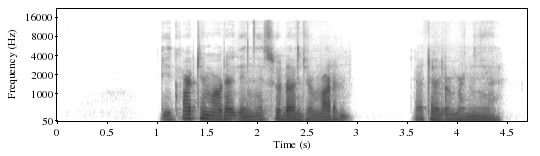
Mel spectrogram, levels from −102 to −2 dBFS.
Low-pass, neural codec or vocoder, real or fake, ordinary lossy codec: 14.4 kHz; codec, 32 kHz, 1.9 kbps, SNAC; fake; none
